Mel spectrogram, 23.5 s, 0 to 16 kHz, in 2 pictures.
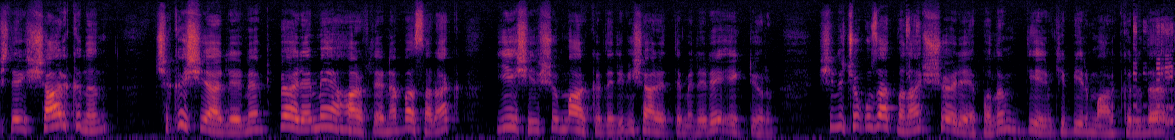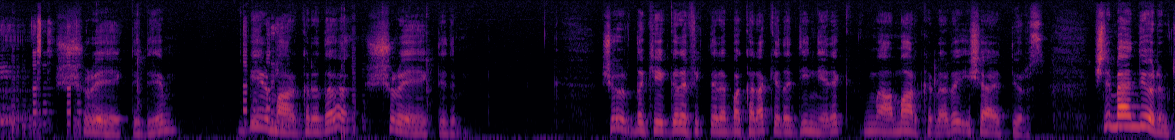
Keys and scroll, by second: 2.5 m, 13.0 m, 15.9 m.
